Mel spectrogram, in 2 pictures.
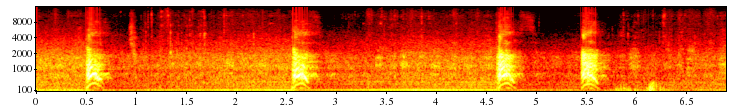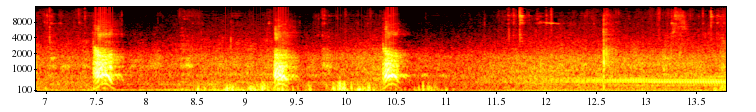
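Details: Young Rottweiler male Gent, eight months old, plays and gives a series of about seven sharp barks every one to two seconds, some paired closely, over a low background hum, on August 2, 2020.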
